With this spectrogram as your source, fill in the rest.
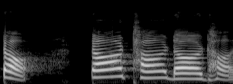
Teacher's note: जैसे आप ट का उच्चारण करेंगे तो आपकी जीभ जिस स्थान को छूती है मुड़कर, वही स्थान क्या कहलाता है? मूर्धा कहलाता है।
